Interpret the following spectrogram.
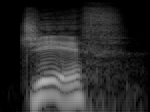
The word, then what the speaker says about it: GIF: to the example of gif and jiff jiff is in fact the correct pronunciation however if you go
